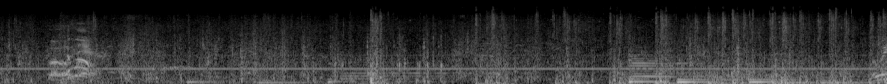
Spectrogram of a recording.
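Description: Horse hooves clop while riding in Red Dead Redemption, with rhythmic hoofbeats under game music and spoken dialogue.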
